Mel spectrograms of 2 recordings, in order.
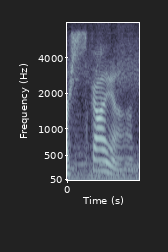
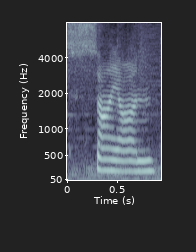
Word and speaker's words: Scion: Is it Scion or Skyon? I've heard it both ways. It's actually pronounced Scion.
